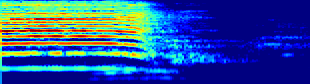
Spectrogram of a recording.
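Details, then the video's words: Goat gives a single loud, high, nasal scream lasting about half a second, holding steady and then fading into a quieter, lower tail. "goat screaming"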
